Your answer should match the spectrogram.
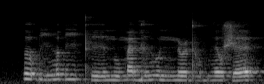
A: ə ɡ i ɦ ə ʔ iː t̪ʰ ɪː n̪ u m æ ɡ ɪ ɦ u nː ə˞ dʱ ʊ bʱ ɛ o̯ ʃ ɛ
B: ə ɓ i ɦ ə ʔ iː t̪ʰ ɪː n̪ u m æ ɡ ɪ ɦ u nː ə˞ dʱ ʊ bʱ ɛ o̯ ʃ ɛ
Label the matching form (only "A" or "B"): B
